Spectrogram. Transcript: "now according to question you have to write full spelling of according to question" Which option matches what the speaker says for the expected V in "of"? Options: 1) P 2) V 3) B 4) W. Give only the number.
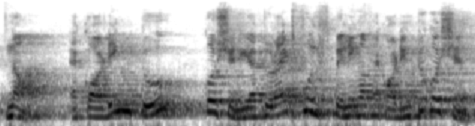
1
